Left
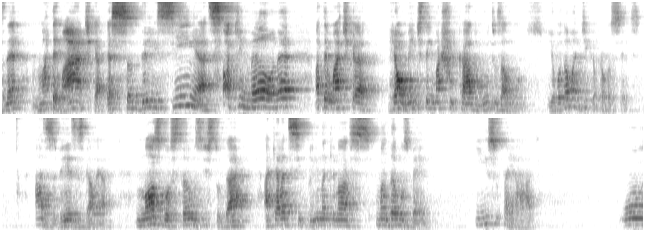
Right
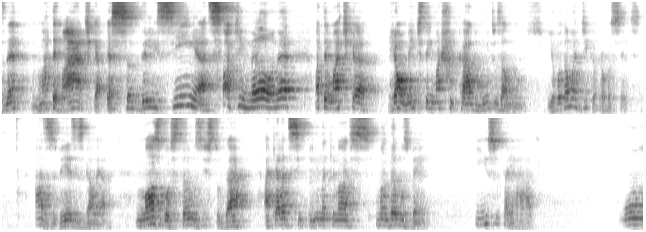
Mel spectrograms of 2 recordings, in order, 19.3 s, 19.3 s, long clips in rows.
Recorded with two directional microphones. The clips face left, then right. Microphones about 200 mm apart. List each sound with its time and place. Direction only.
0.0 s a man's voice: 15° right (ahead or behind)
